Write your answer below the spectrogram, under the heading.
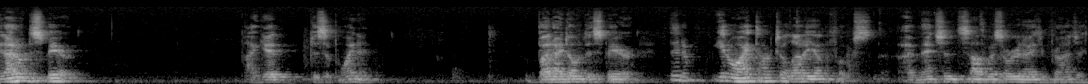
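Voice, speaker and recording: Amid noticeable background noise and audible room echo, a man talks at a moderate pace with big swings in loudness and long, frequent pauses. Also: medium pitch for a man, ordinary pitch variation. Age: 70s. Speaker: city councilor on a panel. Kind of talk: panel discussion. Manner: animated.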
